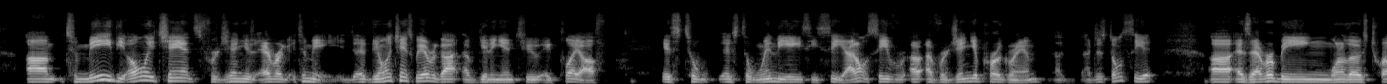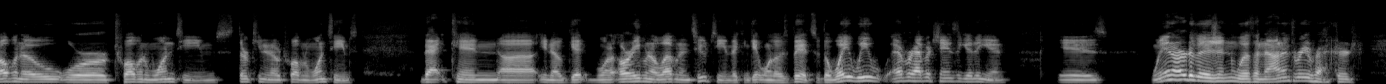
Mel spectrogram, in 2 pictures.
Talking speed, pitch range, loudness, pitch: 225 wpm, 110-140 Hz, -23 LUFS, 120 Hz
